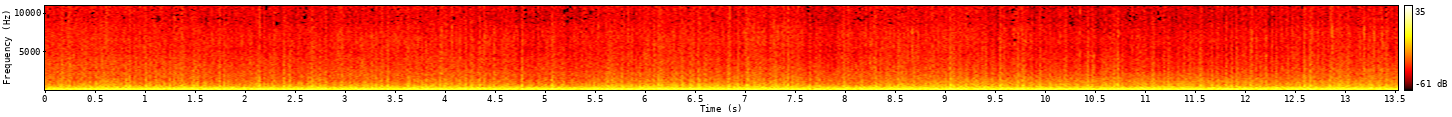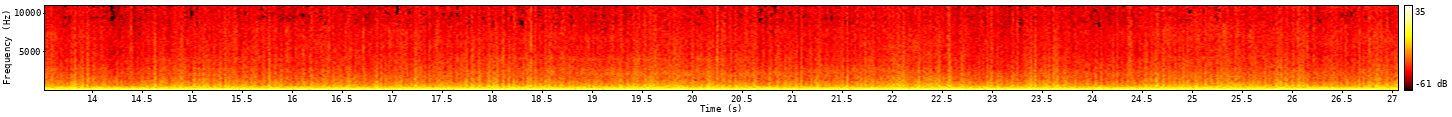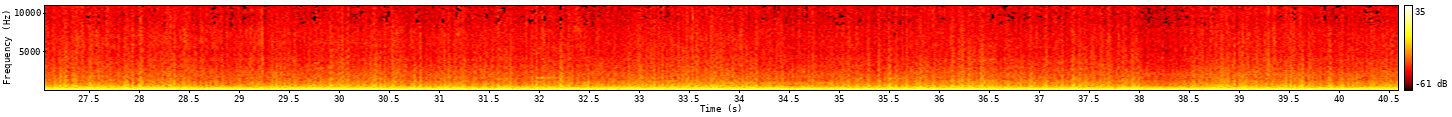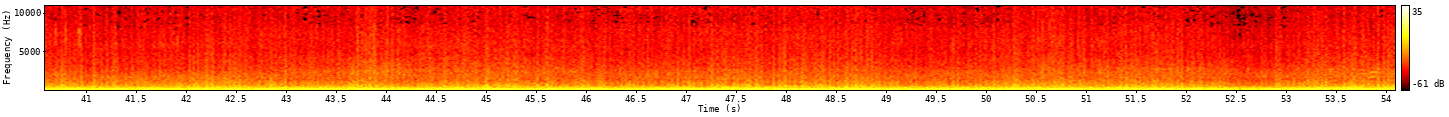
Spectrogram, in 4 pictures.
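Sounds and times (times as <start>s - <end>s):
jet engines rumbling in cabin: 0.0s - 54.0s.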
